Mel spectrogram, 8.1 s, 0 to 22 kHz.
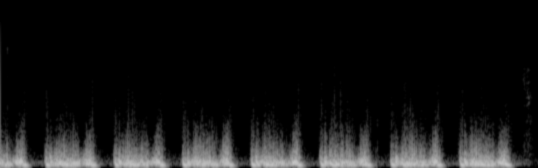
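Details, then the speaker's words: Teaching recording of mitral stenosis: a slow regular beat near 58 a minute, with the second sound followed by an opening snap, a long low rumbling murmur, and a loud first sound. "Hay dos ruidos de inicio. Segundo ruido y chasquido. Después viene el soplo y el primer ruido se logra escuchar y de manera incrementada, un primer ruido incrementado."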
